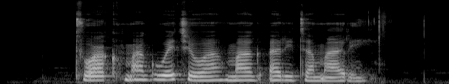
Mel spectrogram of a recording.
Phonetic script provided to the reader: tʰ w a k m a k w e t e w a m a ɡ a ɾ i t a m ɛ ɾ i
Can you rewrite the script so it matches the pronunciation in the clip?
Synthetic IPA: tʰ w a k m a ɡ w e t͡ʃ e w a m a ɡ a ɾ i t a m a ɾ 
